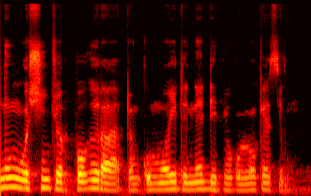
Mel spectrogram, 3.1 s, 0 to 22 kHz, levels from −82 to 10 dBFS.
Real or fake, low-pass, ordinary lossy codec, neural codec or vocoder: fake; none; none; codec, 44.1 kHz, 2.6 kbps, SNAC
